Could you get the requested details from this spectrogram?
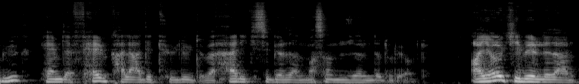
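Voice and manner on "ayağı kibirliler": loud repeat, close to the usual pitch; firm repeat. A narrator's reading. Bilbo repeating the name after the heckler, loud but controlled. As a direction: say it back firmly to the crowd. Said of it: "diye tekrarladı Bilbo".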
